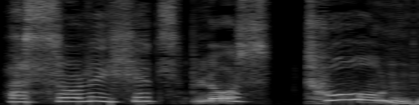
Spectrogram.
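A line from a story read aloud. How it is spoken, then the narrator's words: Sighing. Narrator (German): seufzt Kalle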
